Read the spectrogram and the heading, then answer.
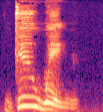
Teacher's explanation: There's a hidden W between the O and the I.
